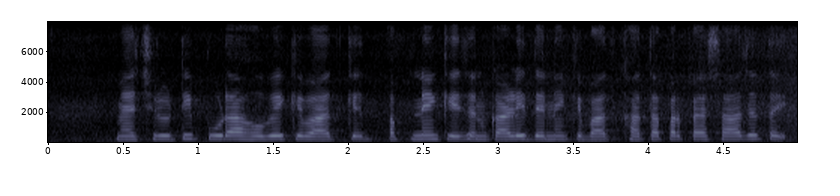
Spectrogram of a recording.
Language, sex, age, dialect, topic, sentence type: Magahi, female, 46-50, Western, banking, question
